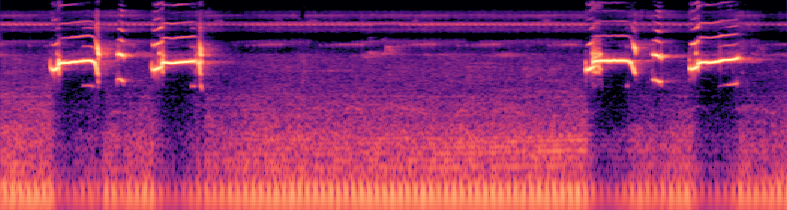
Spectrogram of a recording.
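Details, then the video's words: Home-kept Oriental magpie-robin whistling: pairs of strong, pure rising notes with short chips between them, then a long pause before another pair, against a low humming background. "Terapi Burung Kacer Rumahan"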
